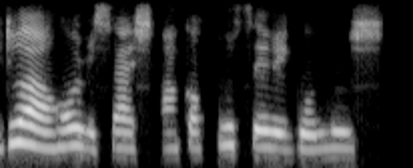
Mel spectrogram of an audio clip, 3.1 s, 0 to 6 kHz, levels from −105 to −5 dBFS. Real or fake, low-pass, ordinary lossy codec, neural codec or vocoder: fake; 5.4 kHz; none; codec, 44.1 kHz, 7.8 kbps, Pupu-Codec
